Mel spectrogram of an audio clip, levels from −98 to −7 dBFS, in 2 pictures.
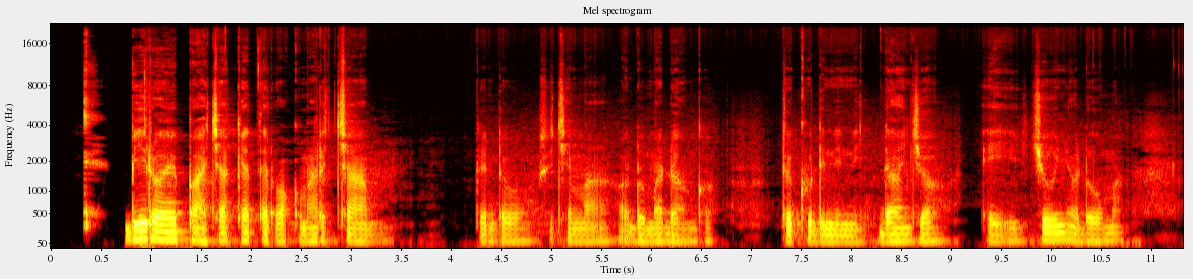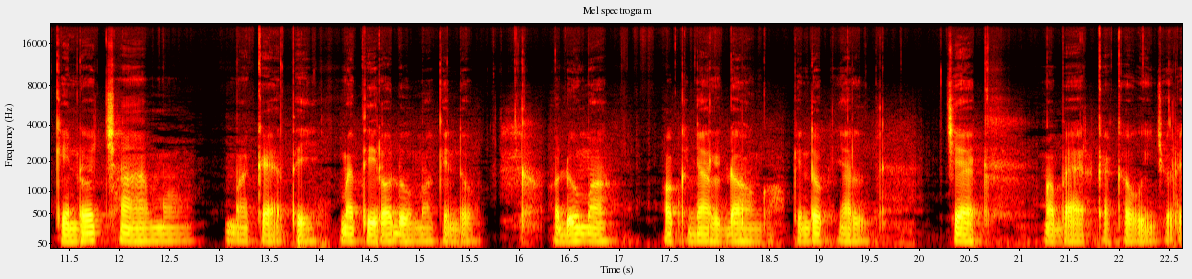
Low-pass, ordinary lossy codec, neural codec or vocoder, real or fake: none; none; none; real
